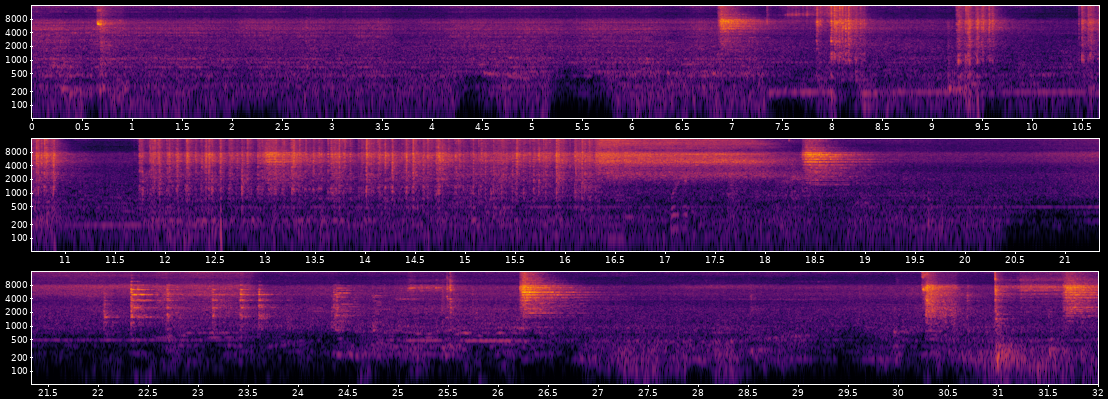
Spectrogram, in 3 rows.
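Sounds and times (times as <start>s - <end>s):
rapid crackle of clicks: 11.7s - 16.3s
short air hisses: 16.3s - 18.9s, 31.2s - 32.0s.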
